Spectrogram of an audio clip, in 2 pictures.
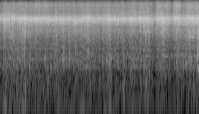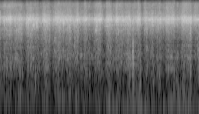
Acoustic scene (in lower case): kitchen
